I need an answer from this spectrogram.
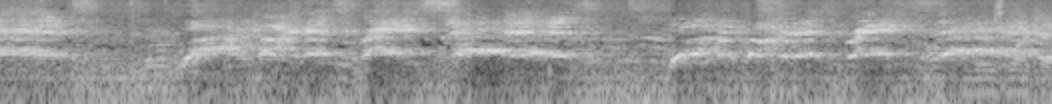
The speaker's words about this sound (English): But no, she starts smacking the officer, throwing merchandise at him, and is tackled to the ground and restrained and starts screaming.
